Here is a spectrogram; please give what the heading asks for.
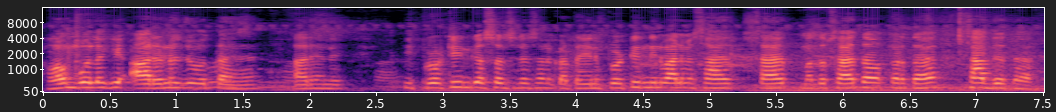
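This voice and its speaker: High-voiced man teaching biology. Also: little pitch movement, a little fast, a little hiss or hum. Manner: repetitive question-and-answer teaching. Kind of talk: classroom lecture. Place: classroom.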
